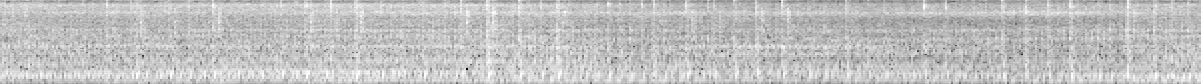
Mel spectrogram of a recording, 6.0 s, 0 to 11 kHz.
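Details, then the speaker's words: 1974 Honda MT250 two-stroke after engine rebuild with new seals, NOS piston and rings and honed cylinder, first start, air-fuel screw adjusted: steady, crisp buzz at an even idle, no stumbles or knocks; running healthy. "And idle that just a little bit. That sounds really good. I'm pretty happy with how that turned out."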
